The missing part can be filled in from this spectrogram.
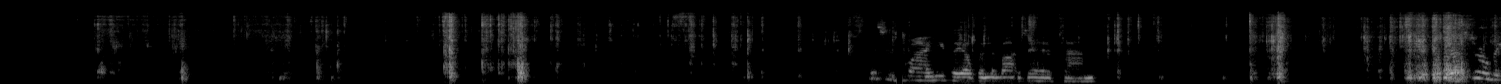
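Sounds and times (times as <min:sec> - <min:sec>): packing material crunching: 0:00.9 - 0:03.5, 0:04.2 - 0:08.6, 0:11.0 - 0:11.7, 0:12.4 - 0:15.0
cardboard and tape tearing: 0:04.3 - 0:07.6, 0:11.0 - 0:11.6, 0:12.5 - 0:15.0.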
